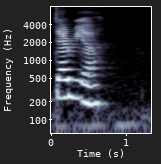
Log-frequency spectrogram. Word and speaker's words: Deria: But yeah, Deriak, but is that how I say your name? Deria. Oh crap, I've been saying it wrong. Deria. Ak. Oh, it's Deria, not Deriak, but what am I talking about?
